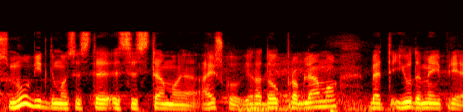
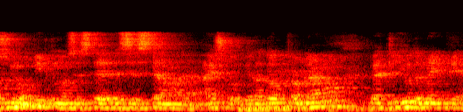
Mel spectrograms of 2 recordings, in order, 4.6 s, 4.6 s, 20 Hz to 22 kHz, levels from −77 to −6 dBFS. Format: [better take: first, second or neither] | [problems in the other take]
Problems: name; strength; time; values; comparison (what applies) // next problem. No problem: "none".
first | room echo; dies away in 1 s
